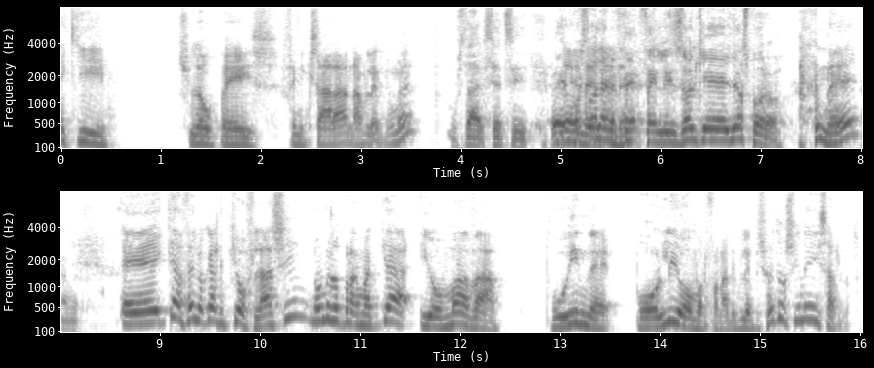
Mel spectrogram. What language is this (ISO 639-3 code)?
ell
